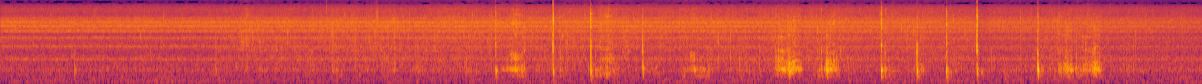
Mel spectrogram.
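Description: Sliced onions and spices frying in oil in a metal wok, a steady sizzling hiss. From about five seconds in, a metal spatula stirs them, with sharp clinks and short scrapes against the wok.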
